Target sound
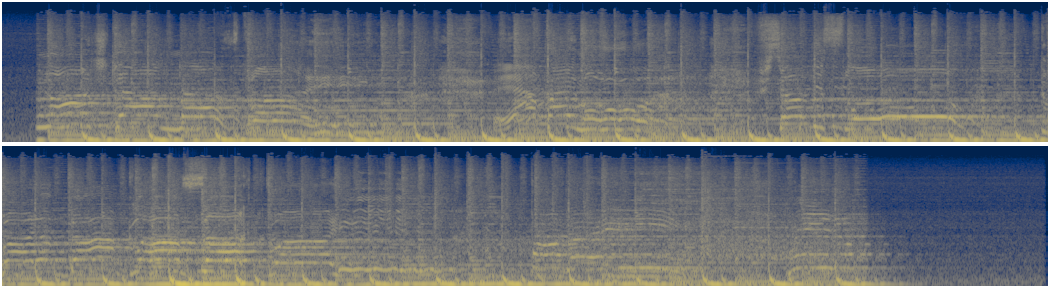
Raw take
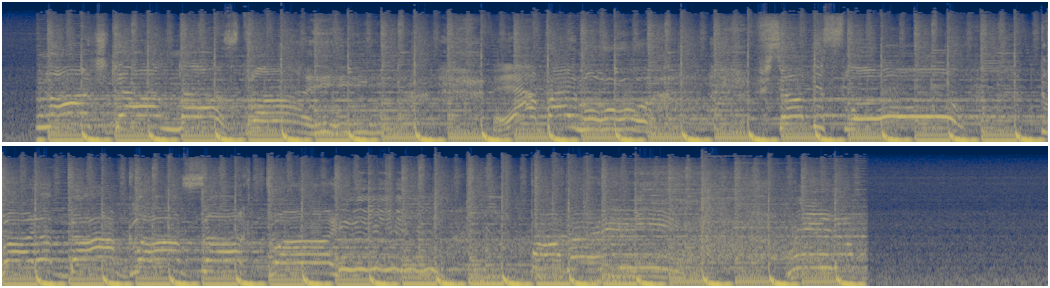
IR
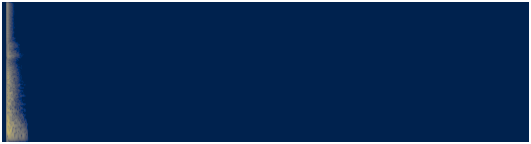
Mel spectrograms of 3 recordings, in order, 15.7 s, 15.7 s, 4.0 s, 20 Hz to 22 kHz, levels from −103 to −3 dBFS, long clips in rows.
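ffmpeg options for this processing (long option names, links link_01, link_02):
-filter_complex "[0:a]asettb=1/sr,asplit=3[link_01][link_02][link_03];[link_01]atrim=end=1.274[link_04];[link_02]atrim=start=1.27:end=1.75,asetpts=PTS-STARTPTS,afade=type=in:duration=0.004:curve=qsin,afade=type=out:start_time=0.476:duration=0.004:curve=qsin,acrossover=split=3400[link_05][link_06];[link_06]acompressor=threshold=-42dB:ratio=4:attack=1:release=60[link_07];[link_05][link_07]amix=inputs=2:normalize=0[link_08];[link_03]atrim=start=1.746[link_09];[link_04][link_08]acrossfade=duration=0.004:curve1=hsin:curve2=qsin[link_10];[link_10][link_09]acrossfade=duration=0.004:curve1=qsin:curve2=hsin,asettb=1/sr,asplit=3[link_11][link_12][link_13];[link_11]atrim=end=3.734[link_14];[link_12]atrim=start=3.73:end=4.69,asetpts=PTS-STARTPTS,afade=type=in:duration=0.004:curve=qsin,afade=type=out:start_time=0.956:duration=0.004:curve=qsin,bass=frequency=250:gain=1,treble=frequency=4000:gain=4[link_15];[link_13]atrim=start=4.686[link_16];[link_14][link_15]acrossfade=duration=0.004:curve1=hsin:curve2=qsin[link_17];[link_17][link_16]acrossfade=duration=0.004:curve1=qsin:curve2=hsin,asettb=1/sr,asplit=3[link_18][link_19][link_20];[link_18]atrim=end=8.964[link_21];[link_19]atrim=start=8.96:end=9.68,asetpts=PTS-STARTPTS,afade=type=in:duration=0.004:curve=qsin,afade=type=out:start_time=0.716:duration=0.004:curve=qsin,acontrast=38[link_22];[link_20]atrim=start=9.676[link_23];[link_21][link_22]acrossfade=duration=0.004:curve1=hsin:curve2=qsin[link_24];[link_24][link_23]acrossfade=duration=0.004:curve1=qsin:curve2=hsin,asplit=2[link_25][link_26];[link_26]adelay=141,lowpass=frequency=1300:poles=1,volume=-7dB,asplit=2[link_27][link_28];[link_28]adelay=141,lowpass=frequency=1300:poles=1,volume=0.43,asplit=2[link_29][link_30];[link_30]adelay=141,lowpass=frequency=1300:poles=1,volume=0.43,asplit=2[link_31][link_32];[link_32]adelay=141,lowpass=frequency=1300:poles=1,volume=0.43,asplit=2[link_33][link_34];[link_34]adelay=141,lowpass=frequency=1300:poles=1,volume=0.43[link_35];[link_25][link_27][link_29][link_31][link_33][link_35]amix=inputs=6:normalize=0,volume=-4.5dB"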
